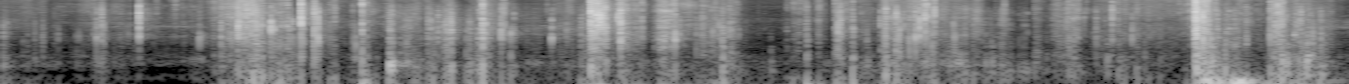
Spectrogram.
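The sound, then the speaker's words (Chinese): Paper crinkling and tearing in irregular bursts, with sharp rips and rustling scrunches, ending in a louder, heavier rustle and thump of wrapping paper being pulled open as a gift is unwrapped; the gift is a vibrating sex toy. “好，所以现在你要先开， 我们先开好的好了。”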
